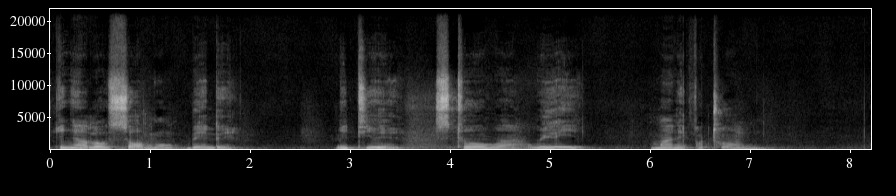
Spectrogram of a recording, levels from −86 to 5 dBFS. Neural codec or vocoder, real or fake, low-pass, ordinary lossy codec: codec, 44.1 kHz, 3.4 kbps, Pupu-Codec; fake; none; none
